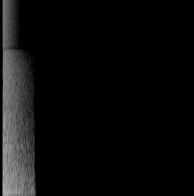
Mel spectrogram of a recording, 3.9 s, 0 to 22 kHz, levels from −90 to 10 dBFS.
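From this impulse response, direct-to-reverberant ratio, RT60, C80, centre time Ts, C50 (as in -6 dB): -21.0 dB, no single decay rate, 2.5 dB, 84 ms, -1.0 dB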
